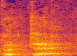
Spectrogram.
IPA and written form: ˈgʊd̚ ˈdeɪ (good day)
